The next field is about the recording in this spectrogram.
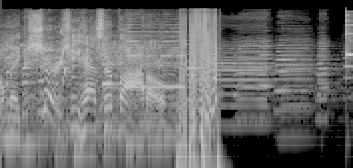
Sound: record scratch

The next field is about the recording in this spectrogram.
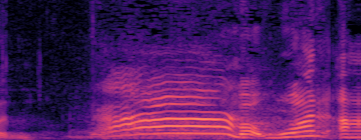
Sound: laugh

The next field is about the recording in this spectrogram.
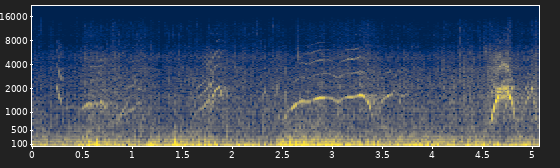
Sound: girls whooping and playing

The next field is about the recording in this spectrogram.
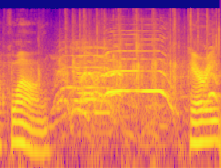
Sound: audience applauding and cheering

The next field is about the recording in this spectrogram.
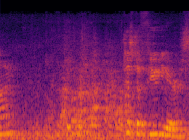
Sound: crowd laughing

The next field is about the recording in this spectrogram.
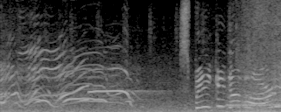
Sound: screaming

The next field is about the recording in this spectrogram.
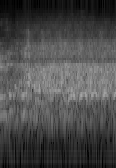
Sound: audience laughter

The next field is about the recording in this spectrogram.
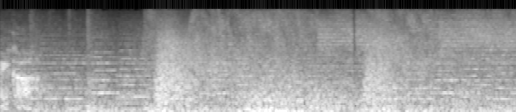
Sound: current flowing

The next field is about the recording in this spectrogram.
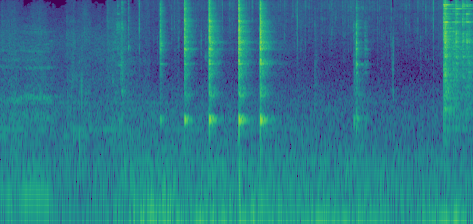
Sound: tapping can

